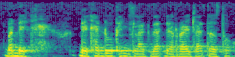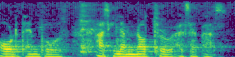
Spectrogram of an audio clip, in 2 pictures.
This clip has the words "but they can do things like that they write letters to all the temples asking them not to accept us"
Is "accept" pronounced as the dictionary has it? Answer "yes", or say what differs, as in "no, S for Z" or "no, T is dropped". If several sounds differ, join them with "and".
yes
